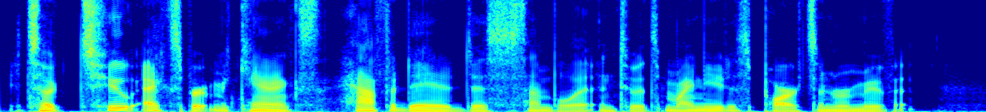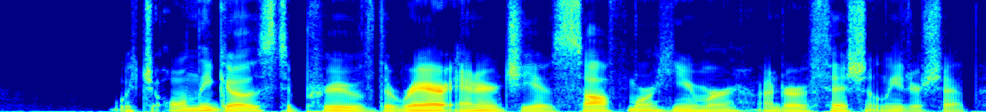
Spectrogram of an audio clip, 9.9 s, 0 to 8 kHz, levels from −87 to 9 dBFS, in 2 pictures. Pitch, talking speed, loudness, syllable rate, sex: 95 Hz, 195 wpm, -23 LUFS, 6.4 syllables/s, male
